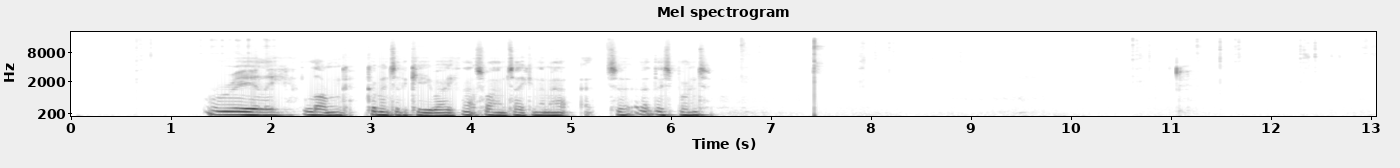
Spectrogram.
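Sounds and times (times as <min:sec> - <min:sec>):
small metal parts clicking: 0:00.6 - 0:01.1, 0:10.6 - 0:13.0.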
